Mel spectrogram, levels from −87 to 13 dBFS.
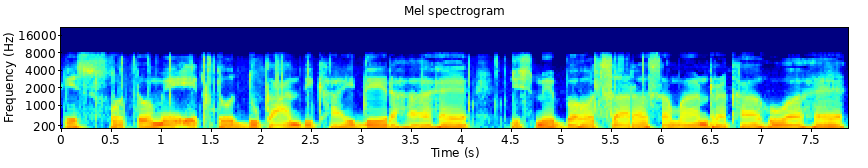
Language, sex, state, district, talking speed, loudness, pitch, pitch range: Hindi, male, Jharkhand, Palamu, 130 wpm, -14 LUFS, 120 Hz, 115-130 Hz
